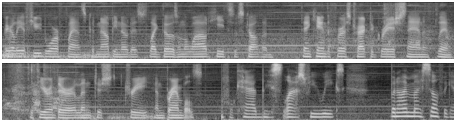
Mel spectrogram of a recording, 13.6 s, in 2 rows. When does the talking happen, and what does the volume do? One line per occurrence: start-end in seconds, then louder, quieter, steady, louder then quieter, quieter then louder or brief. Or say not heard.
0.0-13.5 steady.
